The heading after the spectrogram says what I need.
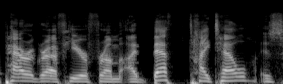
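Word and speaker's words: Teitell: a quick little paragraph here from I Beth Titel is how I'm pronouncing it. T E I T E L L. You got it. You spelled it out. Title.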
